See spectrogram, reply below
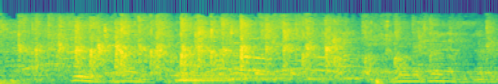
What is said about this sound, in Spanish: bueno, pues vamos a aplaudirles a, ellos, a, todos, a todos, básicamente por, por esta propuesta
